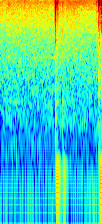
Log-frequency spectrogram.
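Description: A couple of sharp keystroke clicks on a computer keyboard while typing a word into billing-management software, isolated and close in a quiet room.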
